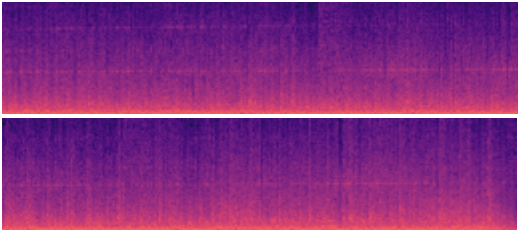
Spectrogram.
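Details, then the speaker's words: Washing machine on spin: loud continuous roar and drone like a jet taking off, a worn drum bearing; rust or leak traces may appear under the bearing. "un bruit de roulement usé ça fait beaucoup de bruit à l'essorage un bruit continu ça fait un peu comme un avion qui décolle"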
